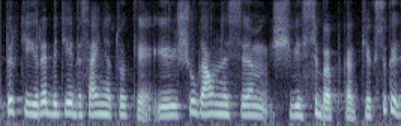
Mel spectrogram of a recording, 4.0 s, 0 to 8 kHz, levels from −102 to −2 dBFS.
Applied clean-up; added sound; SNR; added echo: none; none; none; none.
